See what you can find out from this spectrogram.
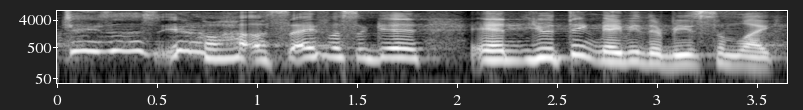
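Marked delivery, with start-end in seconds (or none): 0.0-1.8 high-pitched plea for rescue; mock freak-out. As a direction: squeak for help in pretend fear. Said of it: "they're probably freaked out".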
